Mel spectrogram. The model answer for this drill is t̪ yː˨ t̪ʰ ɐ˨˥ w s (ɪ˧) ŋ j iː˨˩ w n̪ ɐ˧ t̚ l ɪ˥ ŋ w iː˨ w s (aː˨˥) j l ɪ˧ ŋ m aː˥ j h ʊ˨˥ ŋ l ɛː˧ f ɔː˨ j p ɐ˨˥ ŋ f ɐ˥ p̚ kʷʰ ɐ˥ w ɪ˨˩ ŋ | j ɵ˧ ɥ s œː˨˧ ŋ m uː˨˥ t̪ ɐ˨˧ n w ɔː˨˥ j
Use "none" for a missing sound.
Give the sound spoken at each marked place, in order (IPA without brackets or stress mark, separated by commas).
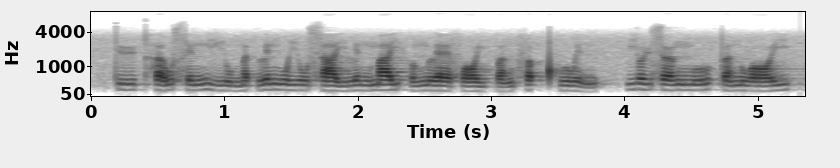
ɪ˨˥, aː˨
